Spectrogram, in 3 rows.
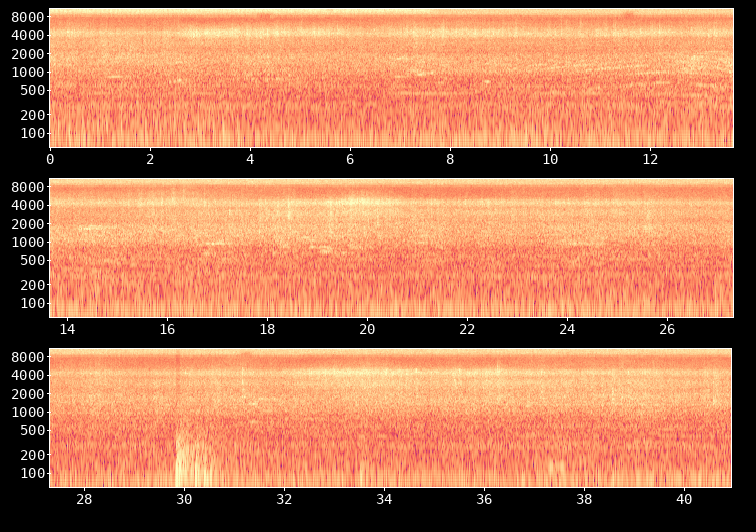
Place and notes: Berlin, Plänterwald, Spree - cement factory at night
place revisited on World Listening Day, industrial sounds travelling across the river. The cement factory is busy all night and day.
(Sony PCM D50, DPA4060)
